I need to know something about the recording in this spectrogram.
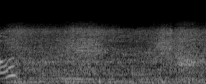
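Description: Steady cabin noise of a Ford Mustang driving on the road: an even rush of tyre and wind noise heard from inside the car.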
